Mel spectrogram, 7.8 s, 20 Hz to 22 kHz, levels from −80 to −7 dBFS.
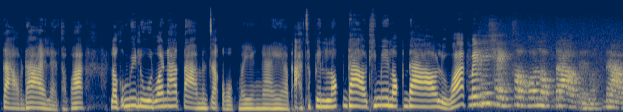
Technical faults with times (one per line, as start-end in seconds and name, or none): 5.96-7.80 switch to a distant microphone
